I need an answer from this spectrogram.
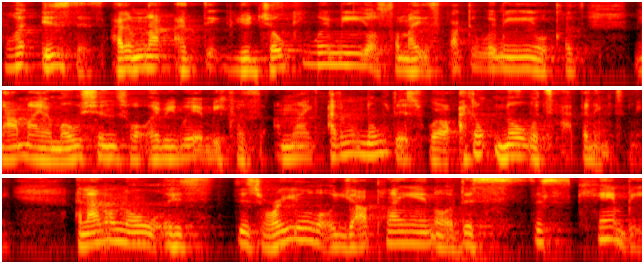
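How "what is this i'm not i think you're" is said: usual speaking voice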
